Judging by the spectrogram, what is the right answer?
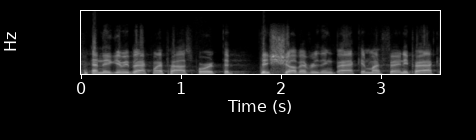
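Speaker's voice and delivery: ordinary talk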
